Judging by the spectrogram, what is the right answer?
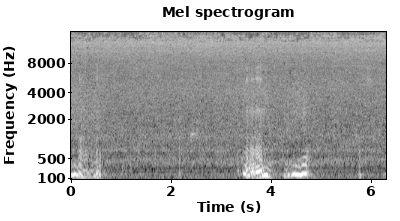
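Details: A sleeping chihuahua makes quiet, irregular low rumbling snorts and soft grunts with long silent gaps; owner is unsure whether it is snoring or sleep-talking.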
